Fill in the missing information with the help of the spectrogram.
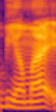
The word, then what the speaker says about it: Obioma: Okay, so Beulah Obioma is here with me today, and I'm so excited.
